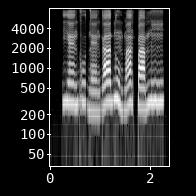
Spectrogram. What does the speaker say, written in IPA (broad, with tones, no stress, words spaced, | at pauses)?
jɛ̃˧ɡu˧dɛ̃˨ ɡa˨˦dũ˦˨bã˨˦ k͡pa˧mĩ˦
